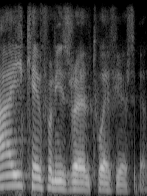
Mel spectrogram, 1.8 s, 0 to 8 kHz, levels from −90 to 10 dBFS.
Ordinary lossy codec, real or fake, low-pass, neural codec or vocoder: Opus, 24 kbps; fake; 7.2 kHz; codec, 24 kHz, 0.9 kbps, WavTokenizer, medium speech release version 1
